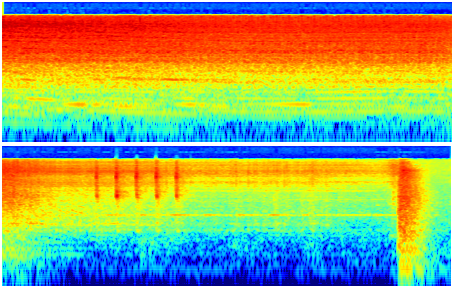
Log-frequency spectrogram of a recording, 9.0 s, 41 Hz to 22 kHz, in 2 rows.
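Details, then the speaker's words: 2008 Dodge Avenger: with the accessory belt removed, a noisy start settles into a quiet, even idle and the rattle is gone, so the noise is in the belt-driven accessories; the later fix was a decoupler pulley. "there and as you heard the noise is no longer there so it's definitely somewhere in one of our assess ACC"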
